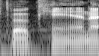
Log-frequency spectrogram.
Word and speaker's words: Spokane: It is pronounced Spokane.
